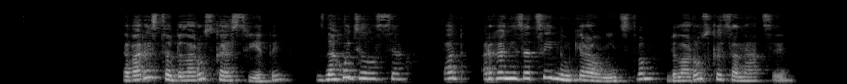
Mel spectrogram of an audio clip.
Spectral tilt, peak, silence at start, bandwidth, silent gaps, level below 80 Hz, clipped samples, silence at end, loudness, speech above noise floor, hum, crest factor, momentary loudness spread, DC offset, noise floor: -5 dB/octave; -10 dBFS; 1.25 s; 11.5 kHz; none; -70 dBFS; under 0.1%; 0.55 s; -28 LUFS; over 63 dB; none; 18 dB; 13 LU; under 0.1%; under -90 dBFS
